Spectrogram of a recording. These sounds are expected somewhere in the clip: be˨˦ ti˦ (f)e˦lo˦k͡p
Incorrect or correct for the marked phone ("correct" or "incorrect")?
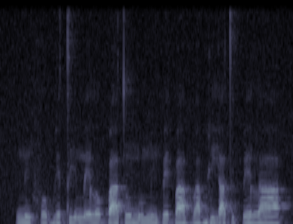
incorrect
